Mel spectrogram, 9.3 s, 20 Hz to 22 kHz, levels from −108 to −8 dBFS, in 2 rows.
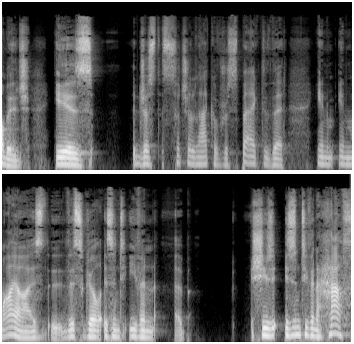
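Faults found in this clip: Zipper noise, 1.77–2.2 s, just before "a lack of respect": ticking while level drops about 15 dB in 3 dB steps, about ten a second. Unsmoothed gain stage. Waveform shows staircase envelope; spectrogram shows faint vertical click lines at each step.

Zipper noise, 4.56–4.91 s, between "of respect that in" and "eyes this girl isn't": same ticking as level climbs back about 15 dB in 3 dB steps. Stepped gain ramp, no interpolation; staircase envelope, broadband click striations.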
